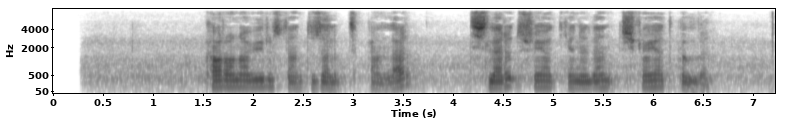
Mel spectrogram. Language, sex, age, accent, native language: Uzbek, male, 18-24, Xorazm, Uzbek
